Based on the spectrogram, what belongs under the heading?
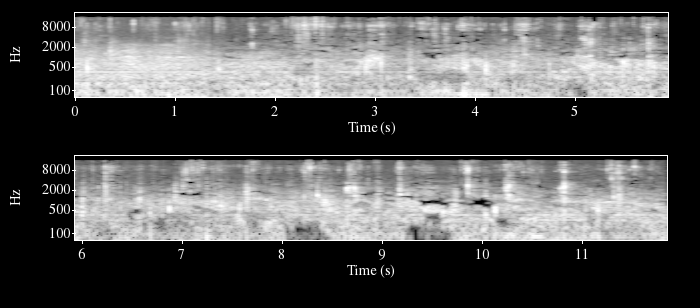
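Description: Faint eating sounds from two people eating rice and fish curry by hand: irregular chewing and small wet mouth clicks, one every fraction of a second.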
